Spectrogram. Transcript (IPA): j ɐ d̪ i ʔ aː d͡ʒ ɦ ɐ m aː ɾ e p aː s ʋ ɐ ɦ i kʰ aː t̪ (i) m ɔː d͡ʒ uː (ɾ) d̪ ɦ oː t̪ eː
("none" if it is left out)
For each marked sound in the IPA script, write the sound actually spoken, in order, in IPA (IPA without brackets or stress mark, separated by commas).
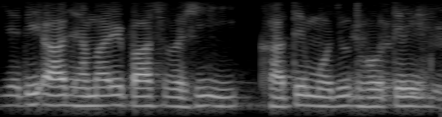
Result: e, none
